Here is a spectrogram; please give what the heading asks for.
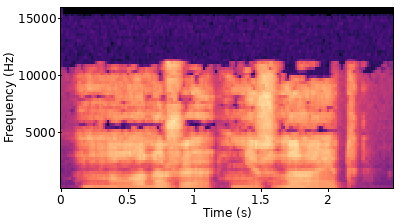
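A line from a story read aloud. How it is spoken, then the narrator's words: Sad wry laugh. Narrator (Russian): грустно усмехнулась Делия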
